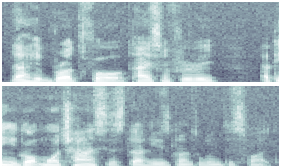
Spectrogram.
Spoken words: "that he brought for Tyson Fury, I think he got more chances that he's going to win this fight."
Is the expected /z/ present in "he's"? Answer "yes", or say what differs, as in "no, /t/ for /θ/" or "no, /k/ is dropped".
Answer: yes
